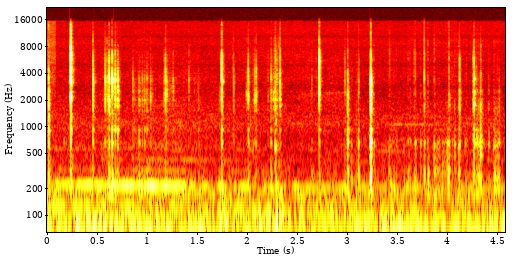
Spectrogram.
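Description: Long decorated acrylic nails tap and scratch on the textured black plastic airbag cover and chrome emblem of a Nissan steering wheel centre, which is solid and fixed. The result is a run of short, dry, bright clicks with quick scratchy strokes between them, over a steady low rumble.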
